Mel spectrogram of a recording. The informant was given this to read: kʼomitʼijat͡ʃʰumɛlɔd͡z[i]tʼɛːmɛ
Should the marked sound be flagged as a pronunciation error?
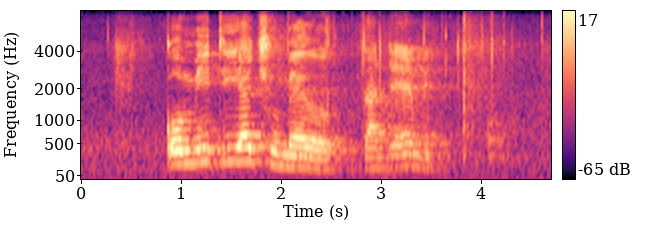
yes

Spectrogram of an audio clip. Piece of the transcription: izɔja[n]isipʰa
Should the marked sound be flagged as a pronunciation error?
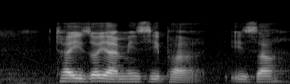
yes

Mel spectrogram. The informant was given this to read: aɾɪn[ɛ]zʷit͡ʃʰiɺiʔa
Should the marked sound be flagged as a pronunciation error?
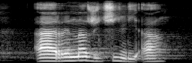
yes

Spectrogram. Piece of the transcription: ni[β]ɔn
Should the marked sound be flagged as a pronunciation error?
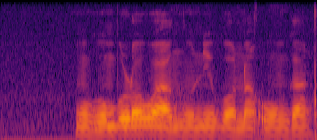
no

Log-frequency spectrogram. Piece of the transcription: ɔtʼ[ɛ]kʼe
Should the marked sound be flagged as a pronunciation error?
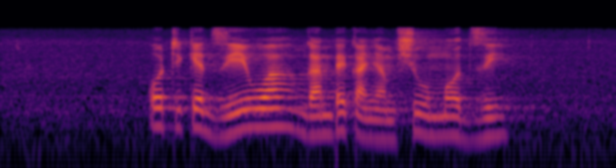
yes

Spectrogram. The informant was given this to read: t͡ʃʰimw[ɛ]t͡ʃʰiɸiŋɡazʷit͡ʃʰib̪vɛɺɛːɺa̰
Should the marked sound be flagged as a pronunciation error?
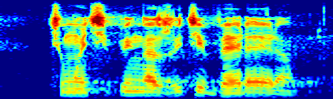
no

